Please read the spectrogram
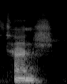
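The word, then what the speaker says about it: tanh: get right away so we have that guy which we pronounce tange i don't know of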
